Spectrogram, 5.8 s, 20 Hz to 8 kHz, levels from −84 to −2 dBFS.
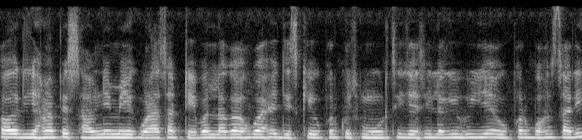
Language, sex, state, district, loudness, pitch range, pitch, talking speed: Hindi, male, Chhattisgarh, Rajnandgaon, -15 LUFS, 180-190 Hz, 185 Hz, 245 wpm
